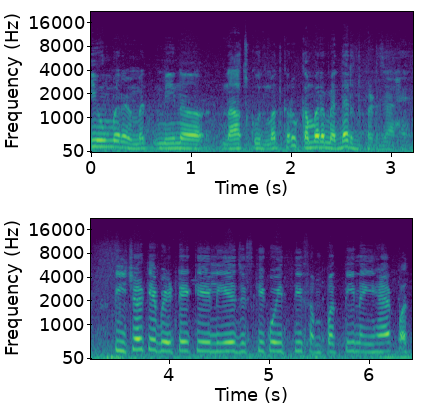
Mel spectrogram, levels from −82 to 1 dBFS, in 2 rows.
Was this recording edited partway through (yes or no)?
yes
